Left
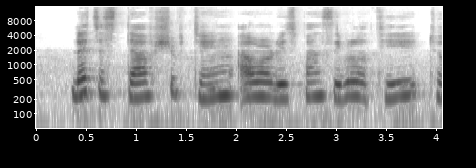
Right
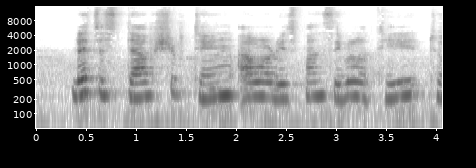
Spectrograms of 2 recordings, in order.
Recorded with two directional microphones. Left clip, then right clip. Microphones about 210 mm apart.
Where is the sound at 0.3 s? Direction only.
50° left (ahead or behind).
